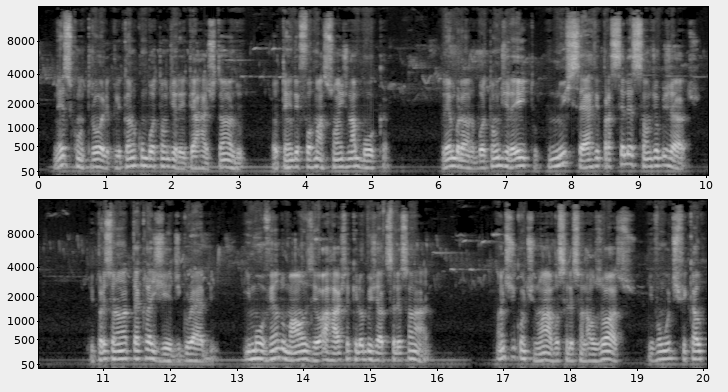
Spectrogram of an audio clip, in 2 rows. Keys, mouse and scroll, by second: 6.2-7.9 right drag, 8.4 g, 16.2-18.7 drag.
